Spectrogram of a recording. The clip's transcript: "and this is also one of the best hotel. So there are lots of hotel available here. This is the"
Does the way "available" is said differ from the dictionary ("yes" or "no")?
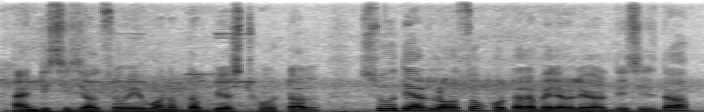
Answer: yes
